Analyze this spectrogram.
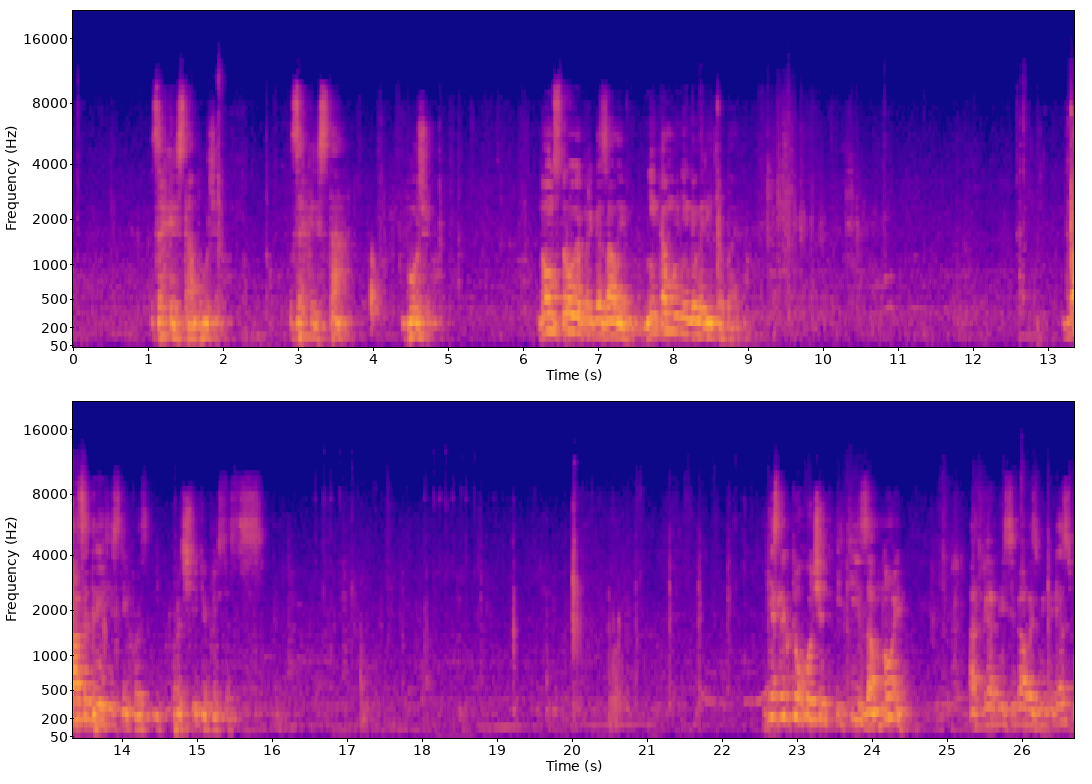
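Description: A man speaks calmly through a microphone, with pauses between phrases.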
